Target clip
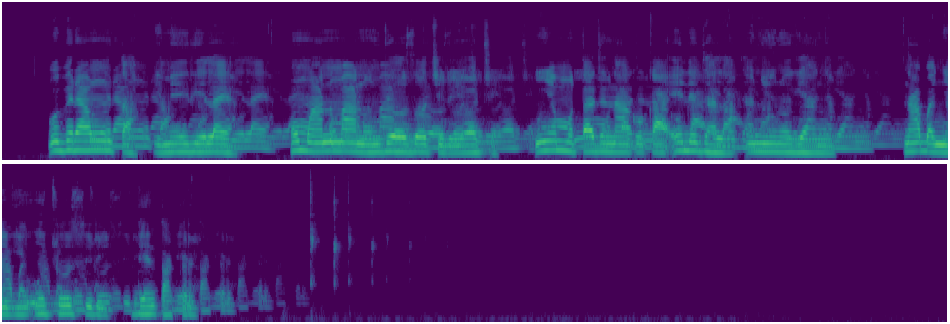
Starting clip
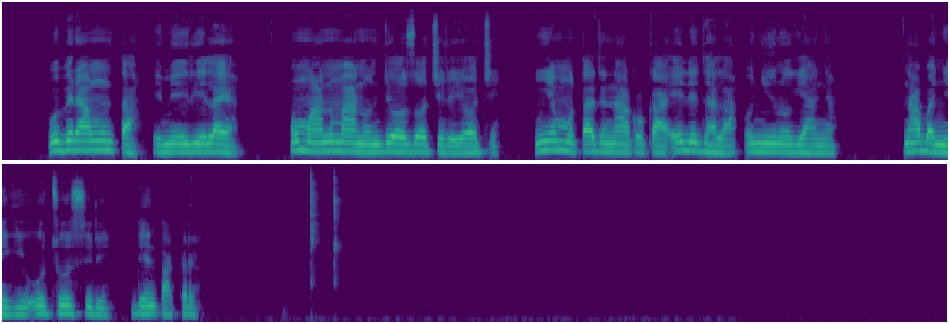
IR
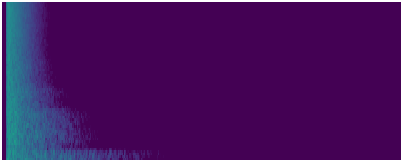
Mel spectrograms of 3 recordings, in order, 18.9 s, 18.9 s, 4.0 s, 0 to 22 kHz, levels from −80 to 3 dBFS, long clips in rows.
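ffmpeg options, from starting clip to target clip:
-filter_complex "[0:a]afftfilt=real='re*pow(10,7/40*sin(2*PI*(0.53*log(max(b,1)*sr/1024/100)/log(2)-(-1)*(pts-256)/sr)))':imag='im*pow(10,7/40*sin(2*PI*(0.53*log(max(b,1)*sr/1024/100)/log(2)-(-1)*(pts-256)/sr)))':win_size=1024:overlap=0.75,acrossover=split=4000[a][b];[b]acompressor=threshold=-56dB:ratio=12[c];[a][c]amix=inputs=2:normalize=0,asplit=4[d][e][f][g];[e]adelay=377,afreqshift=76,volume=-10.5dB[h];[f]adelay=754,afreqshift=152,volume=-20.7dB[i];[g]adelay=1131,afreqshift=228,volume=-30.8dB[j];[d][h][i][j]amix=inputs=4:normalize=0"

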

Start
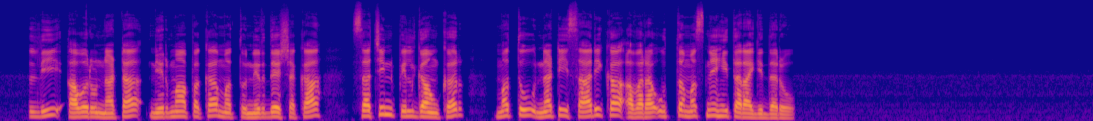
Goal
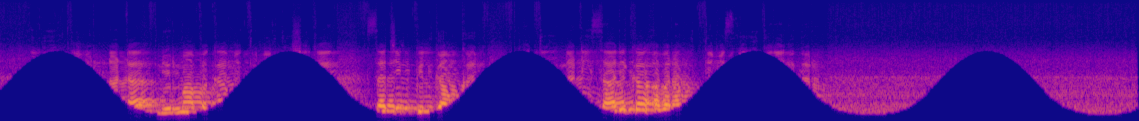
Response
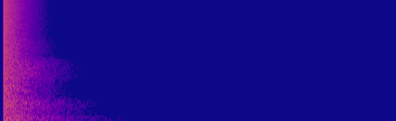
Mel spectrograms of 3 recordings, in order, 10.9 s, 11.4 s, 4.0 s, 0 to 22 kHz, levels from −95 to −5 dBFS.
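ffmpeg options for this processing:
-filter_complex "[0:a]aeval=exprs='val(0)+0.5*0.00944*sgn(val(0))':c=same,acrossover=split=3900[a][b];[b]acompressor=threshold=-56dB:ratio=4:attack=1:release=60[c];[a][c]amix=inputs=2:normalize=0,equalizer=f=2.4k:w=0.5:g=-11,asplit=2[d][e];[e]volume=34dB,asoftclip=hard,volume=-34dB,volume=-5dB[f];[d][f]amix=inputs=2:normalize=0,highshelf=f=4.2k:t=q:w=1.5:g=-11,asplit=2[g][h];[h]adelay=89,lowpass=f=2k:p=1,volume=-5dB,asplit=2[i][j];[j]adelay=89,lowpass=f=2k:p=1,volume=0.38,asplit=2[k][l];[l]adelay=89,lowpass=f=2k:p=1,volume=0.38,asplit=2[m][n];[n]adelay=89,lowpass=f=2k:p=1,volume=0.38,asplit=2[o][p];[p]adelay=89,lowpass=f=2k:p=1,volume=0.38[q];[g][i][k][m][o][q]amix=inputs=6:normalize=0,asetrate=42336,aresample=44100,afftfilt=real='re*gte(b*sr/1024,270*pow(3900/270,0.5+0.5*sin(2*PI*0.43*pts/sr)))':imag='im*gte(b*sr/1024,270*pow(3900/270,0.5+0.5*sin(2*PI*0.43*pts/sr)))':win_size=1024:overlap=0.75"

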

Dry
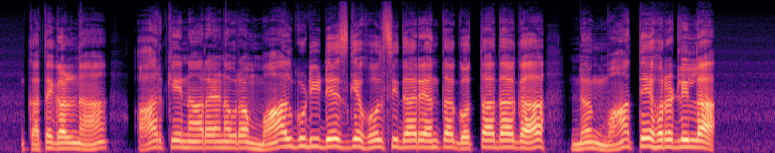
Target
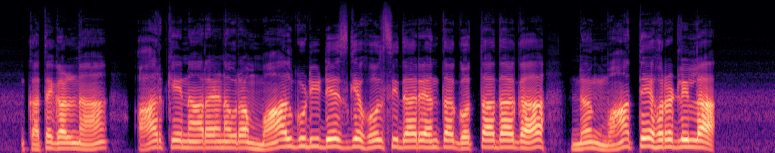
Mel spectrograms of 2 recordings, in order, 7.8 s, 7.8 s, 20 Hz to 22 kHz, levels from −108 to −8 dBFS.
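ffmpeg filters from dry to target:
-filter_complex "[0:a]highshelf=f=2.5k:t=q:w=1.5:g=-13.5,acrossover=split=2600[a][b];[b]acompressor=threshold=-49dB:ratio=4:attack=1:release=60[c];[a][c]amix=inputs=2:normalize=0"

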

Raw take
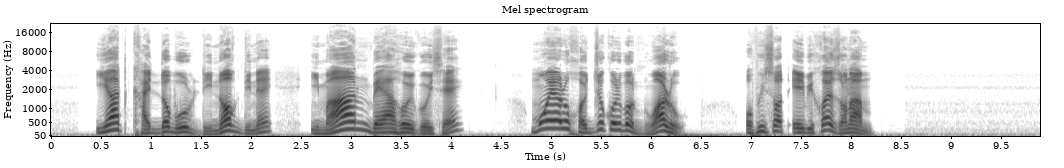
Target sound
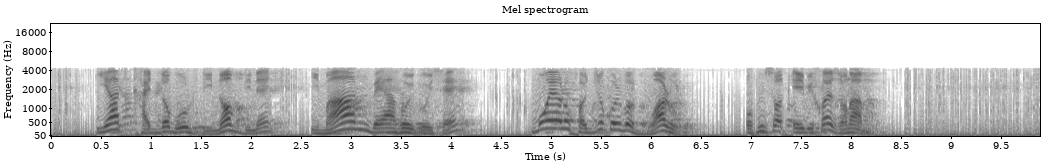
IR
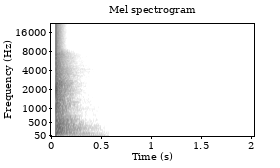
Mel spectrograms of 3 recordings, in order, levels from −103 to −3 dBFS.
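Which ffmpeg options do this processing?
-filter_complex "[0:a]aeval=exprs='val(0)+0.5*0.0168*sgn(val(0))':c=same,asplit=2[a][b];[1:a]atrim=start_sample=2205,adelay=121[c];[b][c]afir=irnorm=-1:irlink=0,volume=-18dB[d];[a][d]amix=inputs=2:normalize=0,volume=-7dB" -ar 16000 -c:a mp2 -b:a 32k

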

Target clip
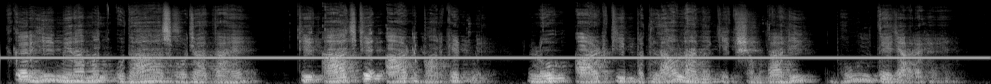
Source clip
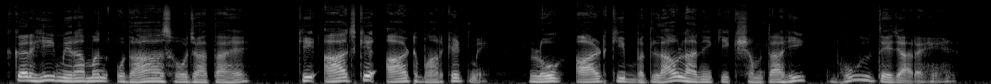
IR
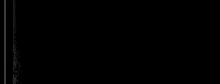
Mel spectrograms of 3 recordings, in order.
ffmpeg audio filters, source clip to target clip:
-filter_complex "[0:a]equalizer=f=7.3k:w=0.38:g=11,aeval=exprs='0.422*(cos(1*acos(clip(val(0)/0.422,-1,1)))-cos(1*PI/2))+0.00596*(cos(4*acos(clip(val(0)/0.422,-1,1)))-cos(4*PI/2))':c=same,asplit=3[a][b][c];[b]asetrate=29433,aresample=44100,atempo=1.49831,volume=-3dB[d];[c]asetrate=52444,aresample=44100,atempo=0.840896,volume=-6dB[e];[a][d][e]amix=inputs=3:normalize=0,aeval=exprs='val(0)+0.0501*sin(2*PI*1300*n/s)':c=same,asplit=2[f][g];[1:a]atrim=start_sample=2205,afade=t=out:st=0.23:d=0.01,atrim=end_sample=10584[h];[g][h]afir=irnorm=-1:irlink=0,volume=9.5dB[i];[f][i]amix=inputs=2:normalize=0,volume=-7dB"

